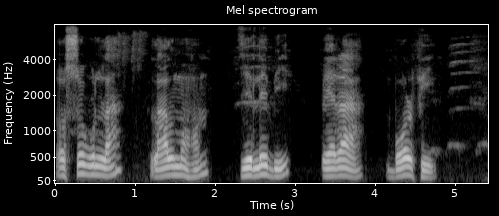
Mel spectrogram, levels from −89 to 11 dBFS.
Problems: background sounds at intervals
